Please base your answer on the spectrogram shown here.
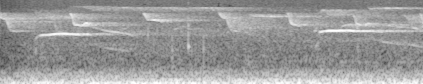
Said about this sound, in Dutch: Ofwel beeld ik het mij in, ofwel zou dat wel eens wespedief kunnen zijn. Want dus een buizerd die miauwt, en eigenlijk in het gefluit van een wespendief, dus de zomerbuizerd, heb je meer een kliauw-achtig geluid.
